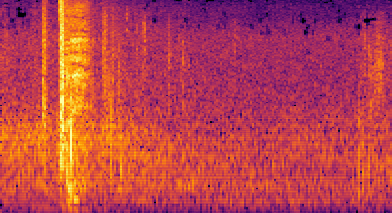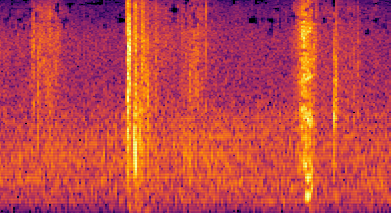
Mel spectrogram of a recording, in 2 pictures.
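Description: Footsteps thud on rock.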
